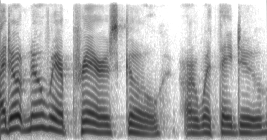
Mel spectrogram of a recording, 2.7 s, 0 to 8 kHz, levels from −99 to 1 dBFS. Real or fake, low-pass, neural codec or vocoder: real; 7.2 kHz; none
